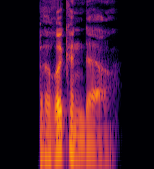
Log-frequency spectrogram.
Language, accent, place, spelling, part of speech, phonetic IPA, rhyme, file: German, Germany, Berlin, berückender, adjective, [bəˈʁʏkn̩dɐ], -ʏkn̩dɐ, De-berückender.ogg
- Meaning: 1. comparative degree of berückend 2. inflection of berückend: strong/mixed nominative masculine singular 3. inflection of berückend: strong genitive/dative feminine singular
